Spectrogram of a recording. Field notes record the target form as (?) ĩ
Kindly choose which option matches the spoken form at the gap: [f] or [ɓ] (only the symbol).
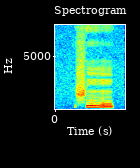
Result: f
